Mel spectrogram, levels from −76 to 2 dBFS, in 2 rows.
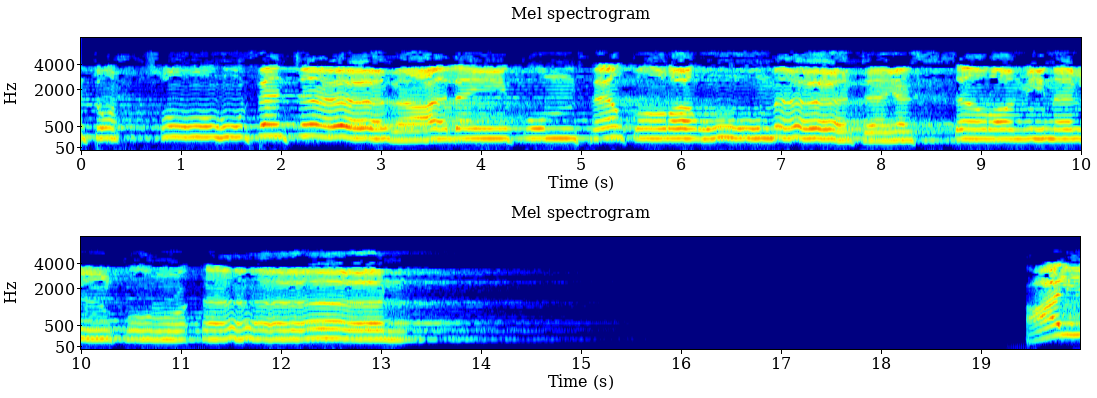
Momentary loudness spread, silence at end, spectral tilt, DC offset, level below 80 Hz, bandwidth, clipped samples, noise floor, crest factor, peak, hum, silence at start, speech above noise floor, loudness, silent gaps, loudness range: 13 LU; 0 s; -8.5 dB/octave; under 0.1%; -72 dBFS; 5.8 kHz; under 0.1%; under -90 dBFS; 20 dB; 0 dBFS; none; 0 s; over 70 dB; -18 LUFS; 16.83-19.24 s; 5 LU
